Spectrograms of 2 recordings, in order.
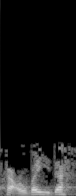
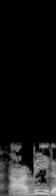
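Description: First: فعبيدة as fa-ʿubayda, u then ay; damma on ayn. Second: عبيد as ʿabīda, short a then long ī; fatha on ayn. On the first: Student reading names to his teacher, فعبيدة as fa-ʿubayda. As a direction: round the ع of فعبيدة with u. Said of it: "بالضم". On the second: Student reading names to his teacher, عبيد as ʿabīda. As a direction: open the ع of عبيد with a. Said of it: "بفتح العين". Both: Shown as a demonstration.

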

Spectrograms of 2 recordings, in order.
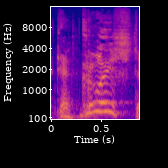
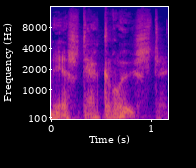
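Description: First: Much higher, exultant; rapturous cry. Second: Slow hushed awe; awed whisper; reverent whisper. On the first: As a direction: burst out in admiration. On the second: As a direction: whisper it like a secret. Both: Acted. Praising the great actor.

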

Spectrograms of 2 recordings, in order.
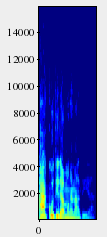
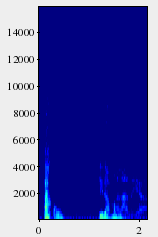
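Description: First: Louder, forceful declaration; loud denial. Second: Hushed whisper, voice dropped away; whispered denial. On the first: Peter denying his master, now declared loudly. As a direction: throw the denial out boldly. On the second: Peter denying his master, whispered softly. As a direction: breathe it out secretly, afraid to be heard. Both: Acted.

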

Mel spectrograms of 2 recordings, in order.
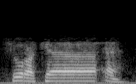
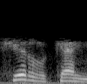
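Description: First: شركاء read slowly and louder, long aa and final hamza; slow, louder شركاء, hamza kept. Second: شركا with kasra on the shin, silent ra, and nunation on the kaf, said shirkan; short, louder شركا in the Warsh form; Warsh reading. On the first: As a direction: stretch شركاء with the hamza sounded. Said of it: "بحذف الهمزة". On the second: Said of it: "لاحظوا كيف تغيرت". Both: Shown as a demonstration.

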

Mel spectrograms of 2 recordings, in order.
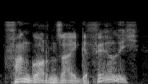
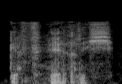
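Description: First: Said in the usual way. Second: Slow, hushed, low repeat; ominous echo. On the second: A narrator's reading. Gandalf takes up Gimli's word dangerous, ominously hushed. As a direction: draw the word out softly and darkly. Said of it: "rief Gandalf".

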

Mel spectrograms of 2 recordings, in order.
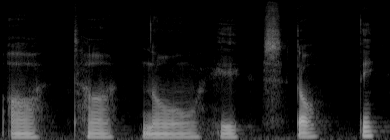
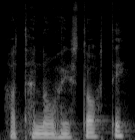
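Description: First: Atanohistote spoken very slowly, syllables stretched; very slow demo. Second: Said in the usual way. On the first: Shown as a demonstration. Teacher models the word very slowly for students. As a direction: drag out Atanohistote for learners. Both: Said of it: "It's pronounced like this".

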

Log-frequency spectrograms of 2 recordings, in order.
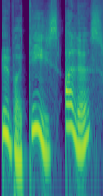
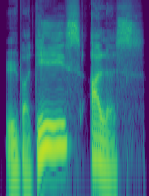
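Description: First: Put-on much higher, incredulous child voice; can it really be all that; little prince asking in wonder; amazed little prince. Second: King answering slowly and grandly; solemn king. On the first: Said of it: "fragte der kleine Prinz". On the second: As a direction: settle it with majesty. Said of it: "antwortete der König". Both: A narrator's reading.

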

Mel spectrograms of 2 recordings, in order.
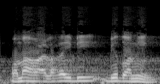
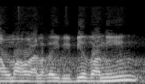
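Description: First: بضنين said with an emphatic th (bi-ẓanīn); reading with tha. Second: بضنين said with a heavy emphatic d; reading with dad. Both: Shown as a demonstration. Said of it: "وكذلك عندنا".

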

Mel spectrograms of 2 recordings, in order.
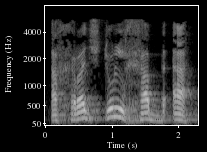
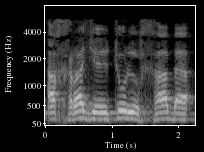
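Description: First: الخبأ as al-khab'a, still ب then hamza with a; slow, separated al-KHAB-'a for الخبأ; unstopped full form. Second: الخبأ as al-khaba', cut on a final hamza; pause with vowel transfer. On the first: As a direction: keep the ب of الخبأ vowelless and voice the final a. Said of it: "أنا الآن سأقف عليها". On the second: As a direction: slowly, put an a on the ب of الخبأ. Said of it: "سأقف عليها وأنقل حركة الهمزة". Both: Shown as a demonstration.

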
